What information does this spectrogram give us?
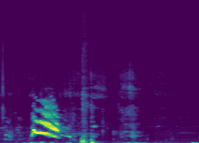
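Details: Parrot producing one loud, harsh, falling squawk, followed by low thuds, soft rustling and faint murmuring.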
